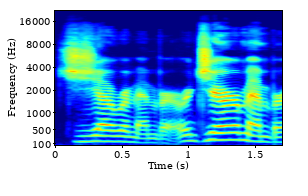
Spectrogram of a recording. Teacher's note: The D sound at the end of do and the J sound like Y in yes at the beginning of you often merge together. D plus Y, just. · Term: assimilation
